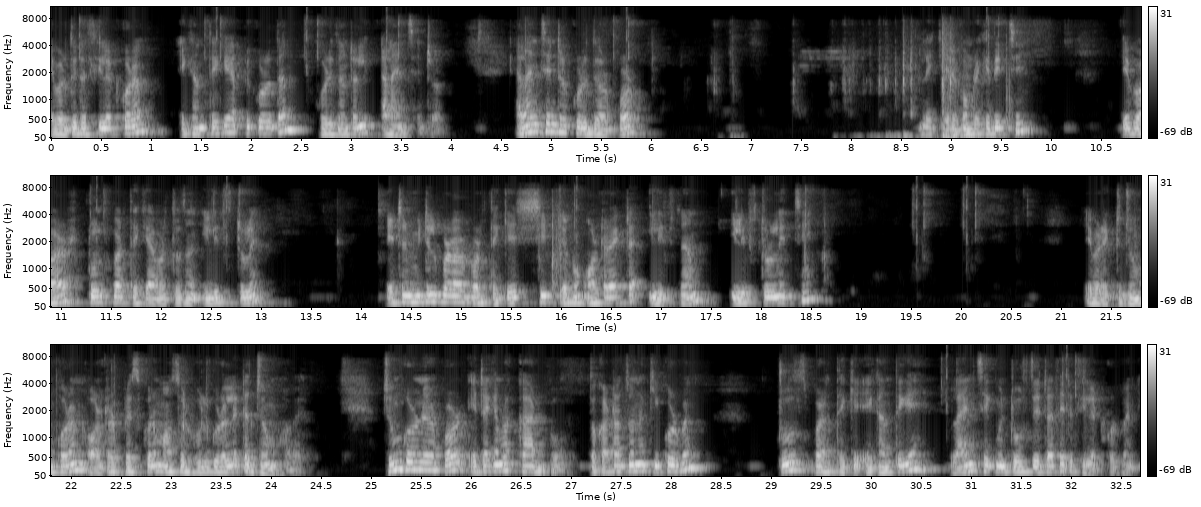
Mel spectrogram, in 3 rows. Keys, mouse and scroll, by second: 6.8 x, 11.4 right click, 16.2 alt+shift+click, 21.1-21.5 alt+scroll up 1, 22.2-25.9 scroll up 2, 30.8 right click.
